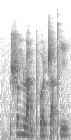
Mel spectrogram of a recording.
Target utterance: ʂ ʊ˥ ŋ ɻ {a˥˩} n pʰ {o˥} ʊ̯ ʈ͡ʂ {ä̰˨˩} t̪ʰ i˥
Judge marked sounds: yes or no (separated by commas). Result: yes, no, yes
